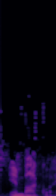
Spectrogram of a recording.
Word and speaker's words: Mbakwe: It's Mbakwe. It's spelled just identical the way it sounds.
